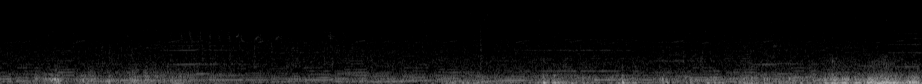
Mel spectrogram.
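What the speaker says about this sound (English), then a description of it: "Alright, here comes the lightning. Let's see if it hits a building." Rumbling thunder from a lightning storm over a colony settlement in the strategy game Farthest Frontier, low rolling booms over steady rain, swelling louder near the end, with no one speaking.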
